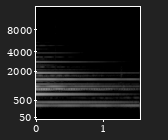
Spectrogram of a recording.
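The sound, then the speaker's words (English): A single clock bell strikes the hour once, a deep, dull, hollow, melancholy tone lingering and slowly fading. The chime is clear, with no voices or other sounds around it. “He spoke before the hour bell sounded, which it now did with a deep, dull, hollow, melancholy 1.”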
